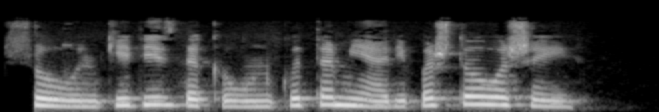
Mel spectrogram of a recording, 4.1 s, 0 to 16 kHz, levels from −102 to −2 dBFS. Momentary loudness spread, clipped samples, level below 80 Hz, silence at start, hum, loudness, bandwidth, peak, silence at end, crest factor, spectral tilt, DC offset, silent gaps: 7 LU; under 0.1%; -70 dBFS; 0.2 s; none; -22 LUFS; 8 kHz; -8 dBFS; 0.55 s; 14 dB; -5.5 dB/octave; under 0.1%; none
